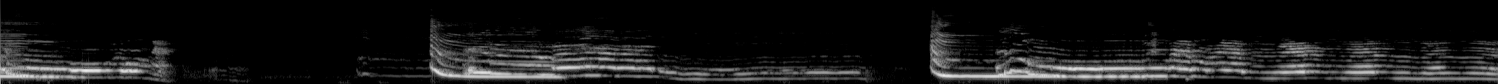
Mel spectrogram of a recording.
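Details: Mirah, a 12-year-old female Alaskan Malamute, keeps whining until her owner sings along. Long, wavering howl-like whines dip and hold. Later passages turn into a sustained, warbling joint song.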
